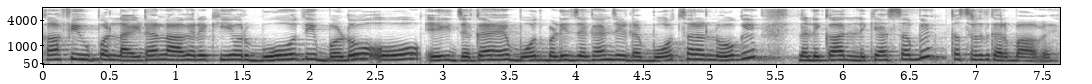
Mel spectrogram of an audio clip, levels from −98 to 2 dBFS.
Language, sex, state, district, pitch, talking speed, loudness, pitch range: Marwari, female, Rajasthan, Nagaur, 235 Hz, 190 wpm, -21 LUFS, 210-255 Hz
